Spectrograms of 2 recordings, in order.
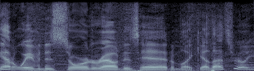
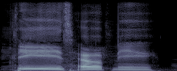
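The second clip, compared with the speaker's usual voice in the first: mimicked disinterested voice, slower; 3 semitones lower than usual. Repeating a character's plea for help after commenting on it: imitating a disinterested plea. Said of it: "that was a very disinterested voice".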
